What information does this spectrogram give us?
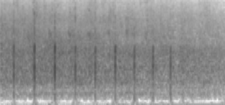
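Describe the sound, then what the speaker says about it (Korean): A church congregation clapping during an afternoon worship service, a rhythmic round of unison claps at a steady beat, about ten distinct sharp strikes over a soft background, moderately quiet and slightly distant. "한번 박수 다시 한번."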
